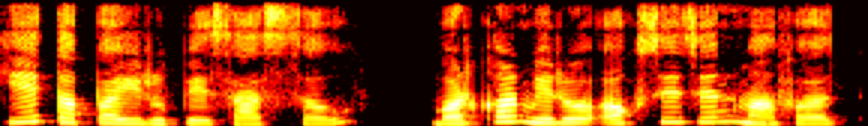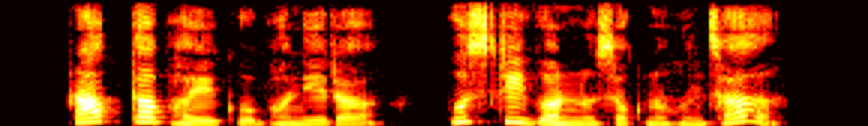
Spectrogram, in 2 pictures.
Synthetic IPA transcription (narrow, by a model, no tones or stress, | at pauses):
ket̪ʌpaĩɾupesasːʌw̃ | bʌrkʰʌmeɾoʔʌksid͡zʌnmapʰʌt̪̚ | prap̚t̪ʌbʱʌekobʱʌneɾʌ | pusʈiɡʌrnusʌknuɦunt͡sʰʌ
